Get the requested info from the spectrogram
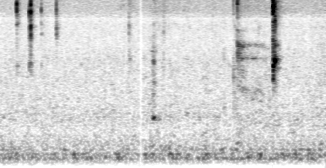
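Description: Faint clicks of plastic model-kit parts being handled and pressed together, over near silence. One slightly sharper click comes a little before the end.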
